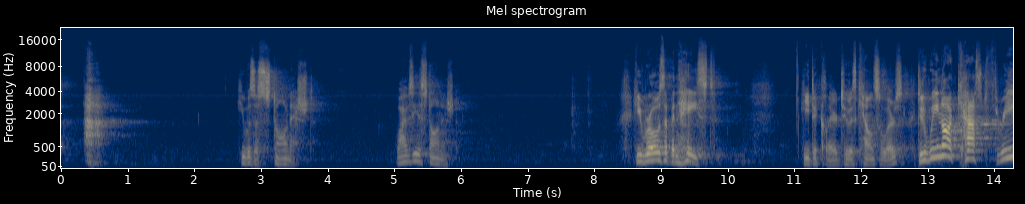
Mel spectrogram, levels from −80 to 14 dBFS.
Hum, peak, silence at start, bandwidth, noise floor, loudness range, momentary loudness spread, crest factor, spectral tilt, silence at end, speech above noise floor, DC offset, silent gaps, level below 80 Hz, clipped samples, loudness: none; 0 dBFS; 0.35 s; 17.5 kHz; -67 dBFS; 14 LU; 20 LU; 28 dB; -2 dB/octave; 0 s; 41 dB; under 0.1%; none; -76 dBFS; under 0.1%; -25 LUFS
